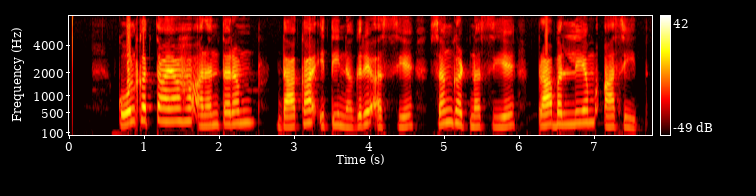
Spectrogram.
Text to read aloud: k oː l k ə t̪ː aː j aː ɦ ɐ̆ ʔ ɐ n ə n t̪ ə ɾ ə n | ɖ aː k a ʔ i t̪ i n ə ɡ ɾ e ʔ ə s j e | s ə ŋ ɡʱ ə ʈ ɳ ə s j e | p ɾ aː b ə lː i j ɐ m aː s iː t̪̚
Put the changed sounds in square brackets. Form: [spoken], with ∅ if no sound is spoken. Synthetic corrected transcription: k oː l k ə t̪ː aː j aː ɦ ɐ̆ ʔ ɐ n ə n t̪ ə ɾ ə [m] | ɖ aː k a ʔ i t̪ i n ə ɡ ɾ e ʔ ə s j e | s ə ŋ ɡʱ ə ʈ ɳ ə s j e | p ɾ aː b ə lː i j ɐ m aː s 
